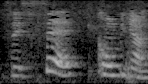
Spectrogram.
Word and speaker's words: C'est combien: How do we pronounce this one? Have a look. C'est combien? Oui, bon effort. C'est combien?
